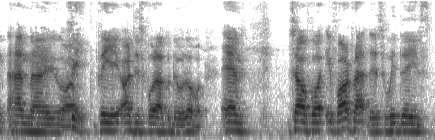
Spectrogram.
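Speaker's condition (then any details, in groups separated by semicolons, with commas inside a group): Cerebral palsy; from birth, tight muscles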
